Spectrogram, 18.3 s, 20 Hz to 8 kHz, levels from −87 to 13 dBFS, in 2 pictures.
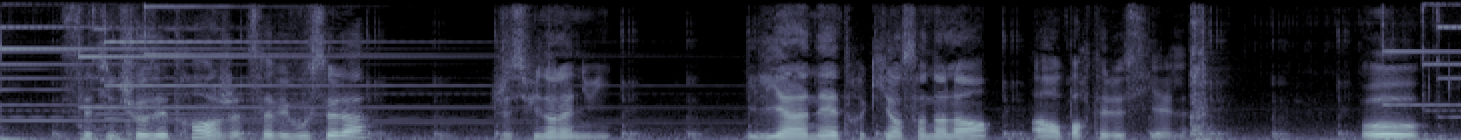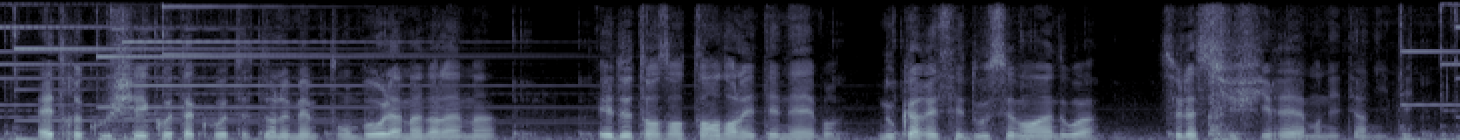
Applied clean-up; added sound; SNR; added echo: none; Clock; 13 dB; none.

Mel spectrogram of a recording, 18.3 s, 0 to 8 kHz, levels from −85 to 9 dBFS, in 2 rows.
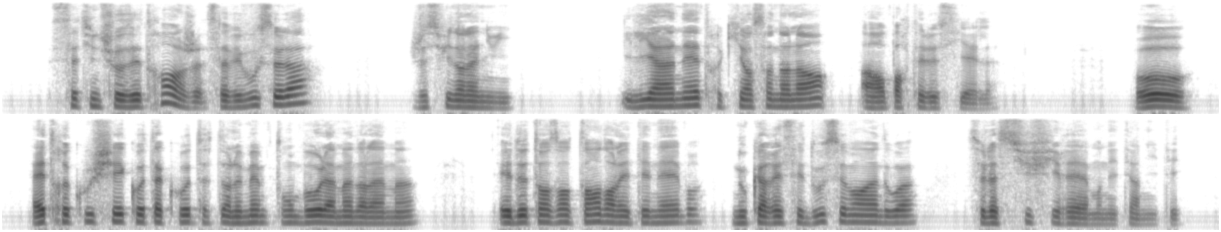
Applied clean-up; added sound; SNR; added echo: none; none; none; none.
